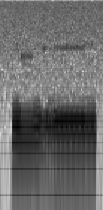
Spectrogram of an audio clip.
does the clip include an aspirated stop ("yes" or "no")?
no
